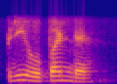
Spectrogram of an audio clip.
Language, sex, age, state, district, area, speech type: Hindi, male, 30-45, Madhya Pradesh, Jabalpur, urban, conversation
